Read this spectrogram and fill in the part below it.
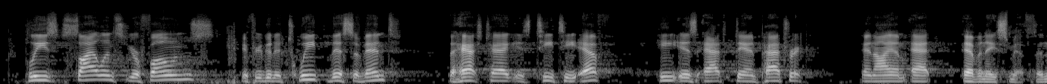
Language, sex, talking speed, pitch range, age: English, male, 155 wpm, 155-200 Hz, 50-69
